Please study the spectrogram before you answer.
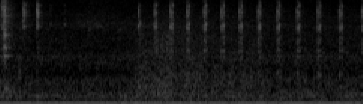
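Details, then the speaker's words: Xbox One cooling fan spun with console open, faulty fan being replaced: light even ticking about eight times a second over a low hum; worn fan bearing. "that fan definitely has the bearings aren't the greatest in that one."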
